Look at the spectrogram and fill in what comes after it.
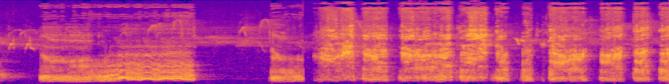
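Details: Wild boar producing one long, drawn-out rasping growl lasting over two seconds, then a pause, followed by a fast, choppy series of short grunts.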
